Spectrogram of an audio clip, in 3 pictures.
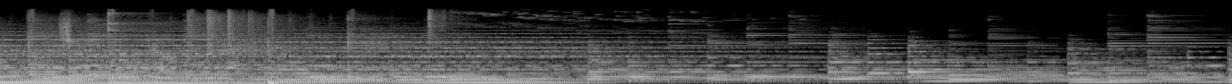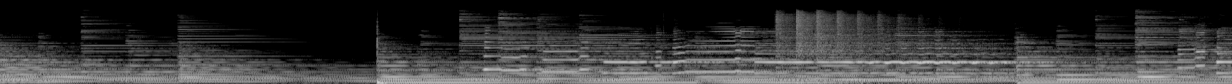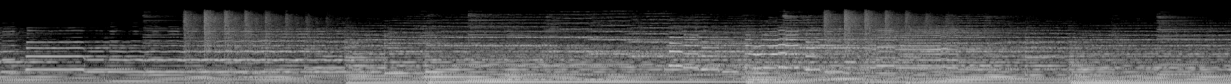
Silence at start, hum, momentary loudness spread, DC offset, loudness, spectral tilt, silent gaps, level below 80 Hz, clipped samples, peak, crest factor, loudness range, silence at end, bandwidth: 0 s; none; 9 LU; under 0.1%; -21 LUFS; -5 dB/octave; none; -32 dBFS; under 0.1%; -4 dBFS; 18 dB; 9 LU; 0 s; 14 kHz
